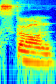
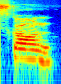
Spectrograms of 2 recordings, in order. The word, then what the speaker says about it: scone: They pronounce words wrong, like scone. It's scone, not scone. It's scone.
